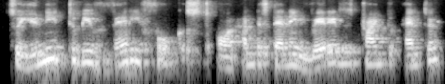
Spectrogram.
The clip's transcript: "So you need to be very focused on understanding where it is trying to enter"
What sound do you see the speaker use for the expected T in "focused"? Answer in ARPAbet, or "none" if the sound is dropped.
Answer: T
